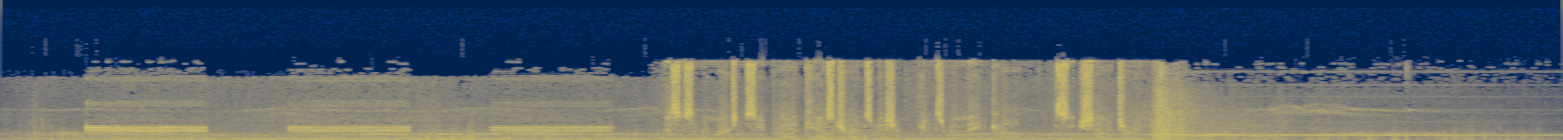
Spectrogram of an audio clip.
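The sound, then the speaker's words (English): Emergency Alert System attention tones, as aired by a station in Jacksonville, Florida in a promo for the Jacksonville Jaguars football team. Three short, identical bursts of harsh, buzzing digital data tones are followed by a sharp clicking stretch and then a steady, piercing electronic alert tone, all over a loud, rumbling, noisy background. “So why are these tones so protected? And how did we land on this tone in particular?”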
